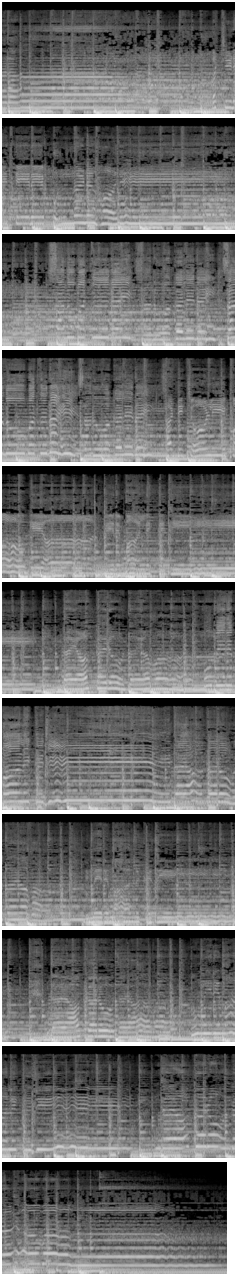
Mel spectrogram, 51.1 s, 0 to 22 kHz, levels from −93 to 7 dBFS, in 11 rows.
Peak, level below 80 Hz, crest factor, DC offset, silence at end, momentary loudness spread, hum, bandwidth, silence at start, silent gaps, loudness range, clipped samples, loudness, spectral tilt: 0 dBFS; -18 dBFS; 12 dB; 0.2%; 0 s; 5 LU; none; 16.5 kHz; 0 s; none; 2 LU; under 0.1%; -14 LUFS; -6.5 dB/octave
